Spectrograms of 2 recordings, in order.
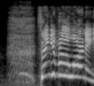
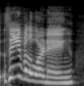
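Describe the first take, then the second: First: "Thank you for the warning" lifted high and bright; sing-song gratitude. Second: Said in the usual way. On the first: Real, not acted.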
